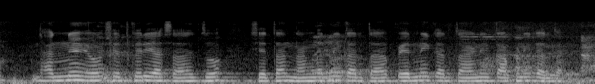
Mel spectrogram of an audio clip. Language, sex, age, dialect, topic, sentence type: Marathi, male, 18-24, Southern Konkan, agriculture, statement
